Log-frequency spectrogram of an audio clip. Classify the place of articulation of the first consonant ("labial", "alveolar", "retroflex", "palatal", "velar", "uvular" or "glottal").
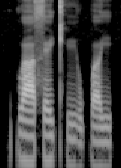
velar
